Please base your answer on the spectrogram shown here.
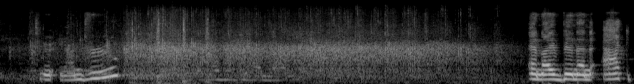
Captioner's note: applause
